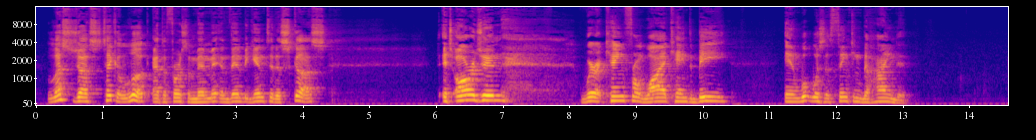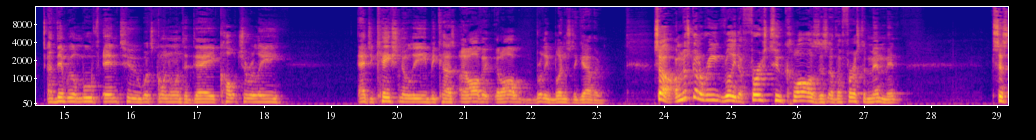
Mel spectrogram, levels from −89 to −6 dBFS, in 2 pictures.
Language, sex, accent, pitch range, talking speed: English, male, American, 115-155 Hz, 140 wpm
